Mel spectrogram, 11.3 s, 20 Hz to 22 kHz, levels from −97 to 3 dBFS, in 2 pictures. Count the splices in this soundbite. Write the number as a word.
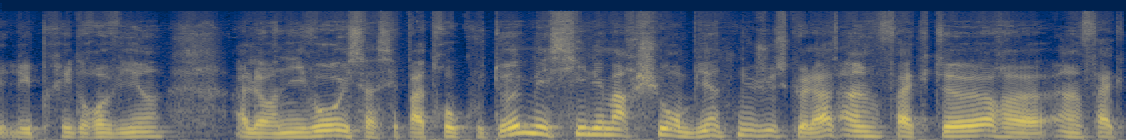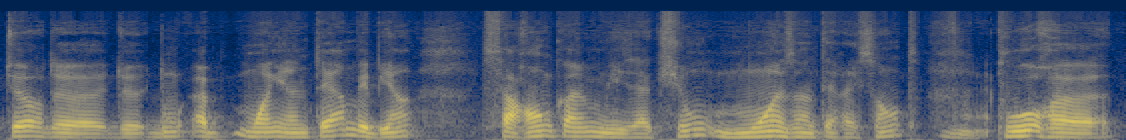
two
